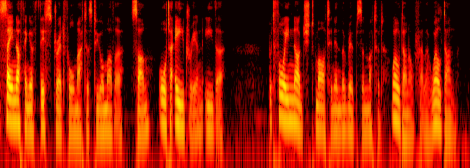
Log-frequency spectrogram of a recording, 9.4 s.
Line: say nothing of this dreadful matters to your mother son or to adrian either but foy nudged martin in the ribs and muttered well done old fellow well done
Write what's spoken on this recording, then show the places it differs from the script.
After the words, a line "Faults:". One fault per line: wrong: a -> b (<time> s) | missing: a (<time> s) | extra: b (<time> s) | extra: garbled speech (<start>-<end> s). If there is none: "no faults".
say nothing of this dreadful matters to your mother son or to adrian either but foy nudged martin in the ribs and muttered well done old fellow well done
Faults:
no faults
